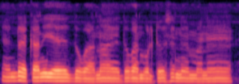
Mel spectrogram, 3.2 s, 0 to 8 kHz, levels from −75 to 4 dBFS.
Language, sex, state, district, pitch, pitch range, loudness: Chakma, male, Tripura, Dhalai, 115 Hz, 115-130 Hz, -15 LUFS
